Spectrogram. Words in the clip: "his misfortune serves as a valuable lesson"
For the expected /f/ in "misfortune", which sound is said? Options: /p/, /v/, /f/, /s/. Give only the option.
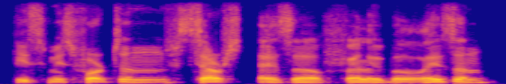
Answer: /f/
